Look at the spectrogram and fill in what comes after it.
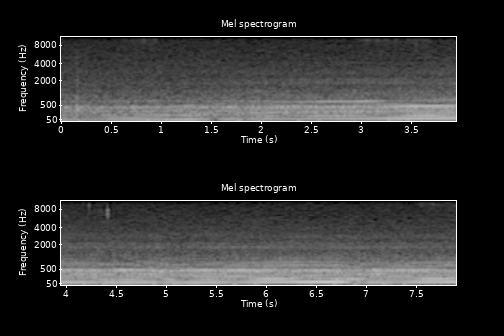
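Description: Second-generation Toyota Prius's engine running and revving up, a low drone growing steadily louder with a faint whine that rises in pitch.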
